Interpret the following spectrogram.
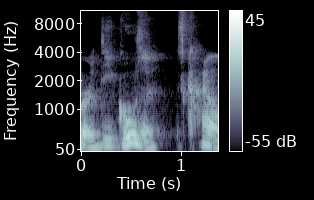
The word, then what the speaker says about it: Gose: Says this is our interpretation of Gose, pronounced Gose, a traditional German-style wheat beer brewed with coriander and salt.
